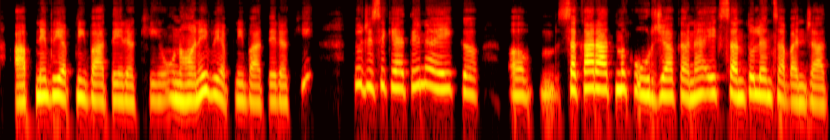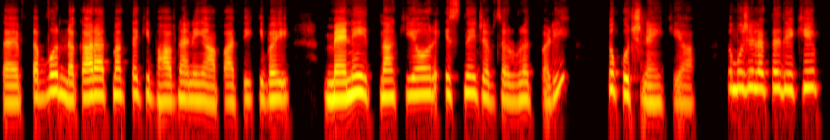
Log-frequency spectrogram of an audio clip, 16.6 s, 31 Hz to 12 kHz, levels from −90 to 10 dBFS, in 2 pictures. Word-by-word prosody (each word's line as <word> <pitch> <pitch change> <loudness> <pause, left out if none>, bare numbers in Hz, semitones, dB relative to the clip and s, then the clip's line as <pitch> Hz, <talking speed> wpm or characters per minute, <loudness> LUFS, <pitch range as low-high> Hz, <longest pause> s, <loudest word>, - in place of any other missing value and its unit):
आपने 210 0 +3
भी 215 +1 +3
अपनी 195 +1 -1
बातें 175 -1 -1
रखीं, 170 +1 -6
उन्होंने 175 +5 +2
भी 220 -2 0
अपनी 175 -1 -5
बातें 160 0 -3
रखीं, 170 - -7 0.5
तो 335 - -1
जिसे 305 +1 -2
कहते 290 0 0
हैं 320 - 0
ना, 325 - 0
एक 275 -2 0 0.5
अ, 215 - 0 0.3
सकारात्मक 275 0 +6
ऊर्जा 210 -1 +2
का 210 - 0
ना 205 +4 +1
एक 225 0 -1
संतुलन-सा 205 -3 +1
बन 160 -2 -2
जाता 150 +1 -4
है। 160 0 -1
तब 200 0 -3
वो 255 - +5
नकारात्मकता 215 +2 +1
की 220 +1 -8
भावना 170 +1 -2
नहीं 175 -1 -3
आ 160 - 0
पाती 165 +2 -5
कि 180 - -6
भई, 180 +1 -1 0.4
मैंने 185 +6 +7
इतना 200 -2 -1
किया 220 +1 -2
और 225 +1 -1
इसने 230 +2 -2
जब 185 -4 -4
ज़रूरत 175 0 -4
पड़ी, 390 - -5 0.4
तो 275 - 0
कुछ 220 -5 -2
नहीं 155 -1 -4
किया। 150 -1 -10 0.3
तो 280 - -4
मुझे 285 +1 0
लगता 285 0 0
है, - - -1
देखिए, 275 +2 -2
210 Hz, 190 wpm, -23 LUFS, 175-255 Hz, 0.5 s, मैंने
